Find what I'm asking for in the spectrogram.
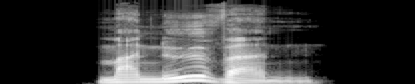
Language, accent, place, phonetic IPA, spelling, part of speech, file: German, Germany, Berlin, [maˈnøːvɐn], Manövern, noun, De-Manövern.ogg
- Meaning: dative plural of Manöver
